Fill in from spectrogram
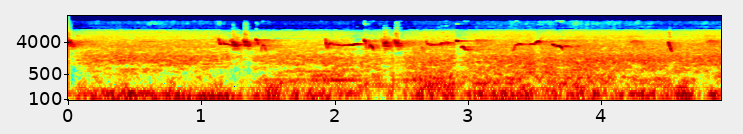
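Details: A kurincang in full voice, used as a master recording for young birds, gives short clusters of bright twittering and slurred whistled notes at intervals, against a steady low background rumble.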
